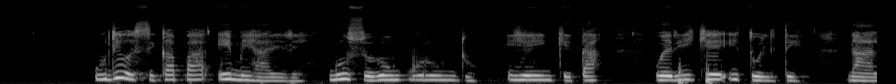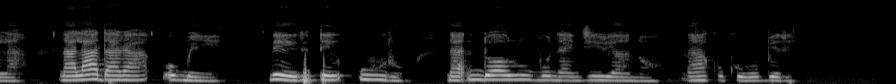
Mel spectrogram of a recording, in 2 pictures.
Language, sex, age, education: Igbo, female, 15-29, tertiary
